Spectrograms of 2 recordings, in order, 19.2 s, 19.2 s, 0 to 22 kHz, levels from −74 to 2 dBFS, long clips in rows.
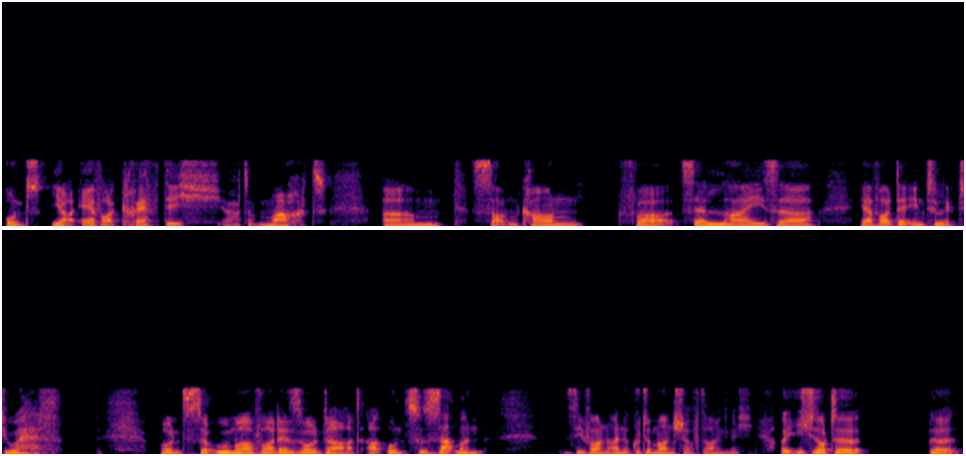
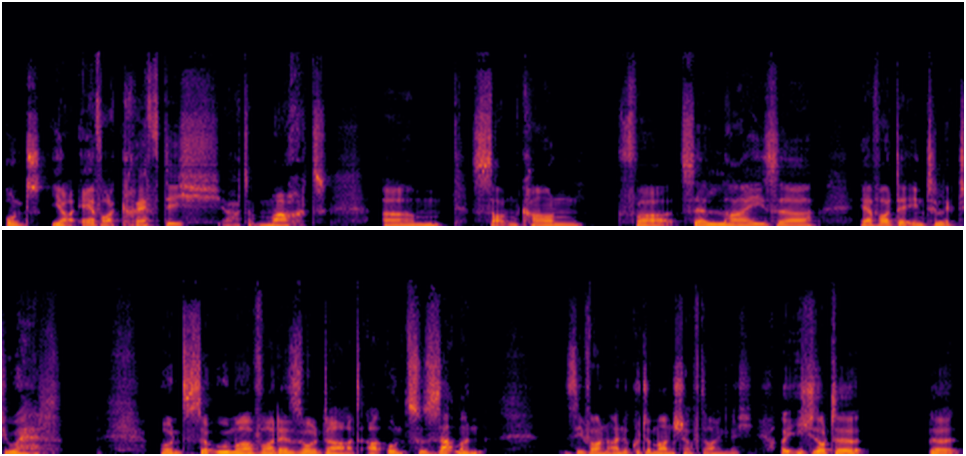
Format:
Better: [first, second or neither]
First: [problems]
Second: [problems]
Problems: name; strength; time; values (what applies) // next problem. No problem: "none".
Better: second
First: garbled, watery; slightly; nothing above 6.5 kHz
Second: none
